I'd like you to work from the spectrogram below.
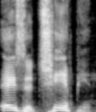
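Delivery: impassioned wrestler addressing the fans, rising in pitch on big claims; wrestler Tony D'Angelo's promo voice. Acted. Wrestler explains himself to doubting fans, impassioned promo voice. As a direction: deliver an emphatic in-ring promo with dramatic pauses.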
